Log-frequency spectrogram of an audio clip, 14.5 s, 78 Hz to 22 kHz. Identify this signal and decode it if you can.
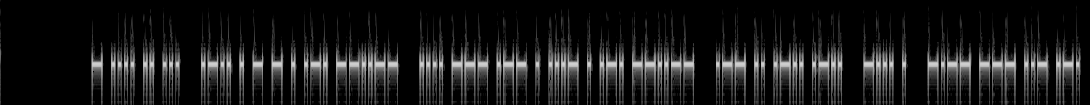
Morse code, heard as a keyed tone, about 28 wpm, 700 Hz. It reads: THIS LETTER, HOWEVER, WILL BE YOUR
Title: Sentences from Top 1000 Words - Review Part 4 - 28wpm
